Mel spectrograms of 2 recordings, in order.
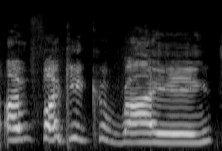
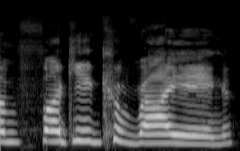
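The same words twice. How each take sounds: First: Slow words through leftover laughter; slow laughing drawl; laughing, drawn out. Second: Slow words through laughter; laughing, drawn out. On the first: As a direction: talk while still cracking up. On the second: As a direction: say it again still giggling. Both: Real, not acted.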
